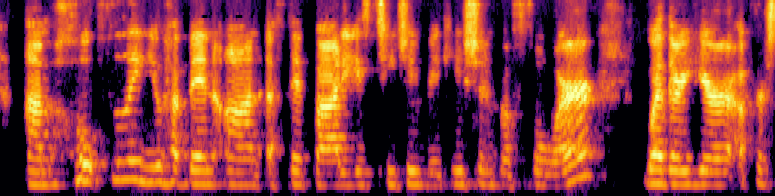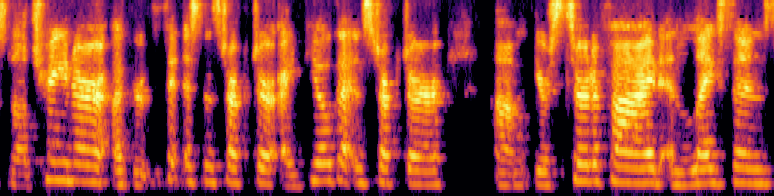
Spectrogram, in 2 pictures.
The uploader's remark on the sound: This week’s video is a recording of a webinar I did for FitBodies, Inc.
